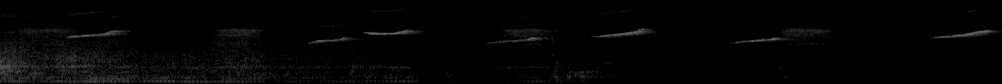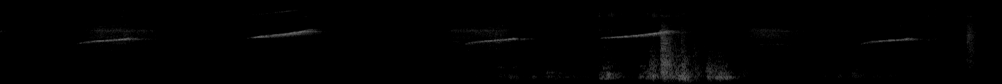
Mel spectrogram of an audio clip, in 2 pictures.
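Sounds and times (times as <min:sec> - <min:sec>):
bird whistling calls: 0:00.5 - 0:01.4, 0:02.2 - 0:06.6, 0:07.3 - 0:08.4, 0:09.3 - 0:10.0, 0:10.8 - 0:11.6, 0:12.5 - 0:13.3, 0:14.5 - 0:15.3.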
